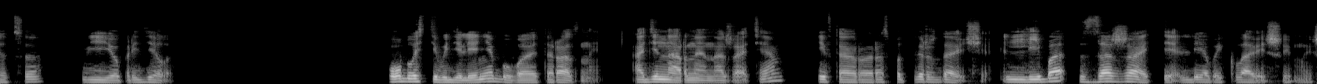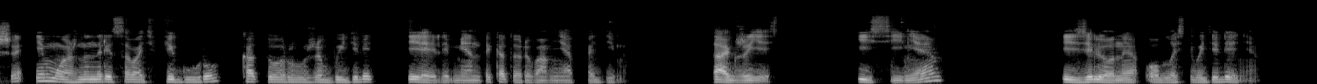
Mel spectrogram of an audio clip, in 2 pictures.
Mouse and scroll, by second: 3.0-3.4 middle drag, 6.0 click, 10.3-19.2 drag, 20.4-22.1 drag, 22.4 click.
